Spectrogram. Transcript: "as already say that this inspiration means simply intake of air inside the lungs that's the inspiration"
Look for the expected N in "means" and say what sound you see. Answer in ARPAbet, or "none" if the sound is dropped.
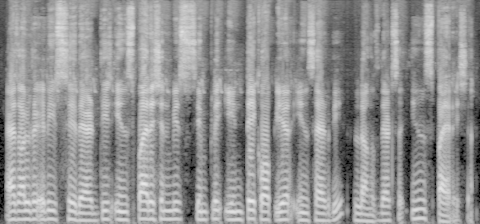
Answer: none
